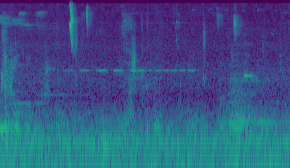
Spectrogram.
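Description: Hummingbirds giving a few short, very high, thin chips, the loudest about a second in.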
